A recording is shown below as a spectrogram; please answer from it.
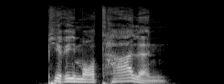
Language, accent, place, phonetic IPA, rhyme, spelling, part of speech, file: German, Germany, Berlin, [ˌpeʁimɔʁˈtaːlən], -aːlən, perimortalen, adjective, De-perimortalen.ogg
- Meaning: inflection of perimortal: 1. strong genitive masculine/neuter singular 2. weak/mixed genitive/dative all-gender singular 3. strong/weak/mixed accusative masculine singular 4. strong dative plural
